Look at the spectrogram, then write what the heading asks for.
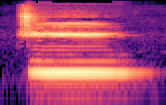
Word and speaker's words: ju: Ju, ju, because this vowel pronounces yu by itself. So when we put ji and yu together, it's ju, chu, chu, shu, shu.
